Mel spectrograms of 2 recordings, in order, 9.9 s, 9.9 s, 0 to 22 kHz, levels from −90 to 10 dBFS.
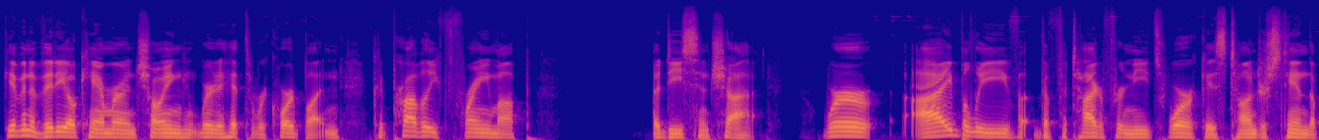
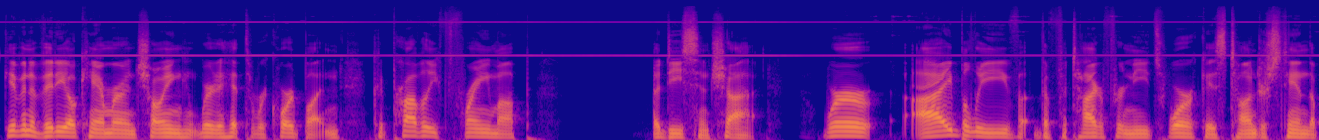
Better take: first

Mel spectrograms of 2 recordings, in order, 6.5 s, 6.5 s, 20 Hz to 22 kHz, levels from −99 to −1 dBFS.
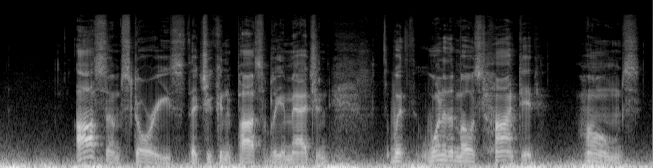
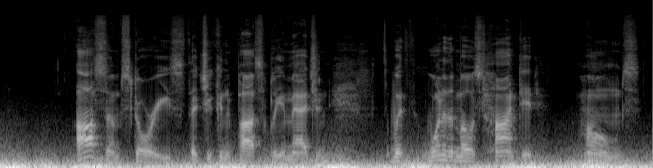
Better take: first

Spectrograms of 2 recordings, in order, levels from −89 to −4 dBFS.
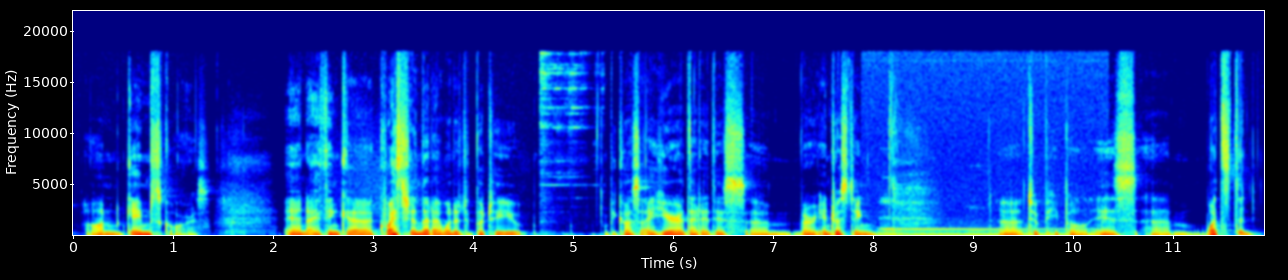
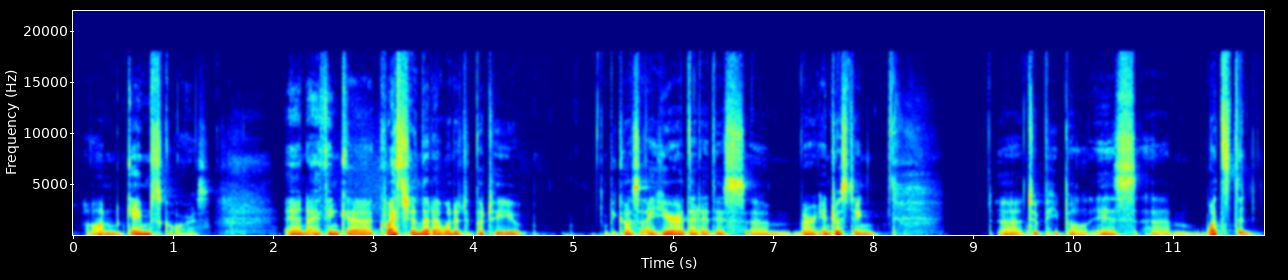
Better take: second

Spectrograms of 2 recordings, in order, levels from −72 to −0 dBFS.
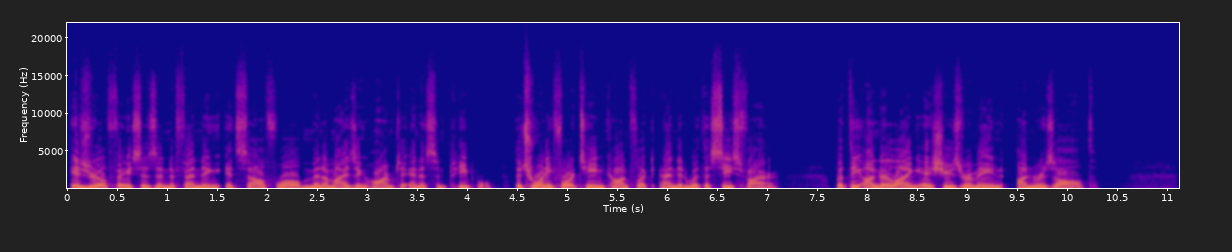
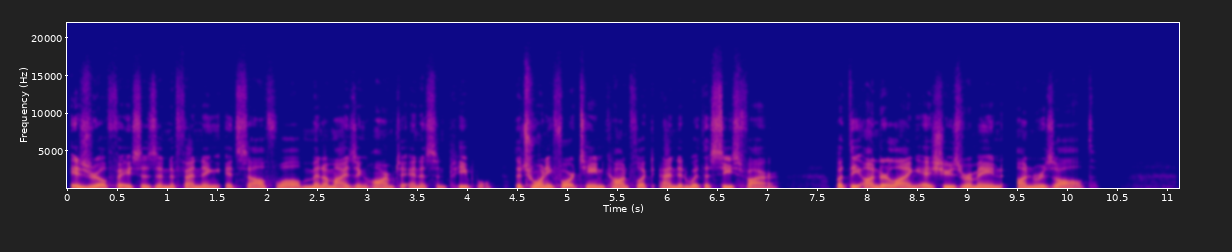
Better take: second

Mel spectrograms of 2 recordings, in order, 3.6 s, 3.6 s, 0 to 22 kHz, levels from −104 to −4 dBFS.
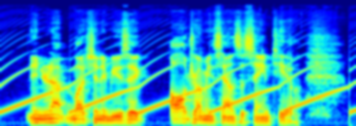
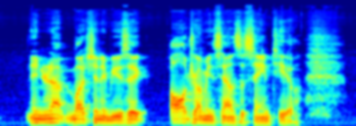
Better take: second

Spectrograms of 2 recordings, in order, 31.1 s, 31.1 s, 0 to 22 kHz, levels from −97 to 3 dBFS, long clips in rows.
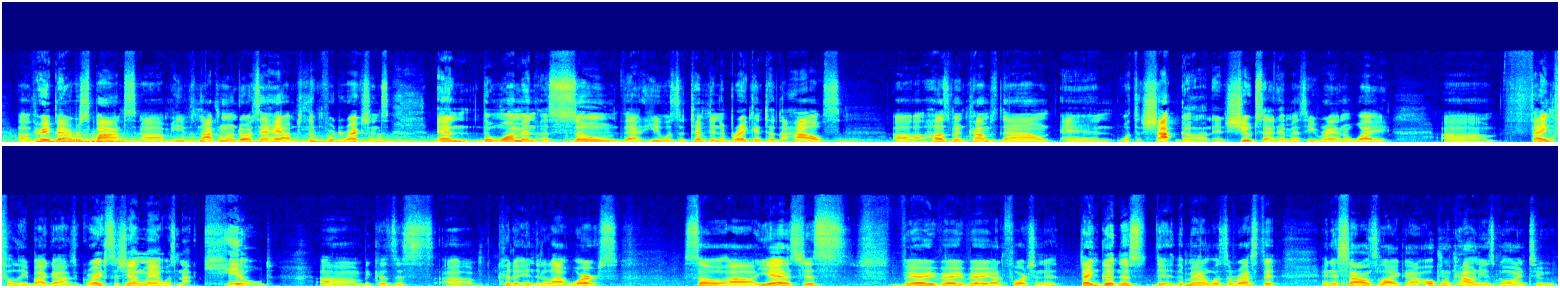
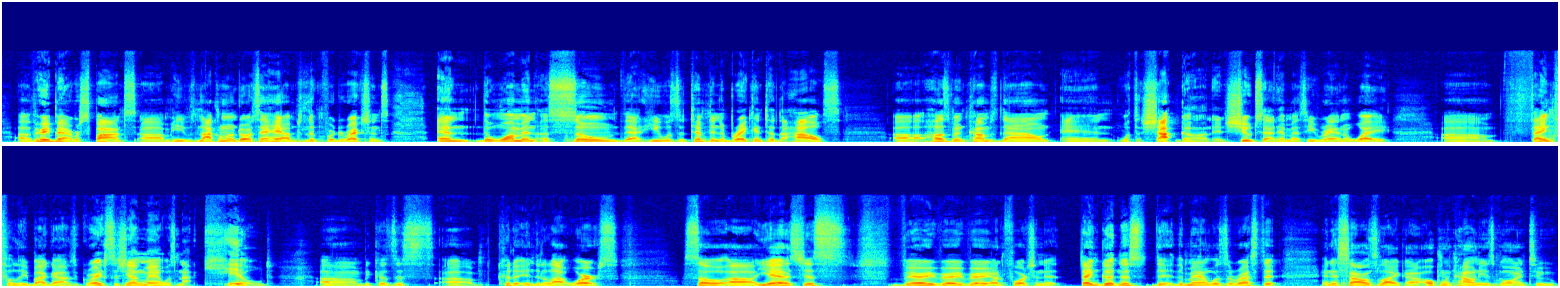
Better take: second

